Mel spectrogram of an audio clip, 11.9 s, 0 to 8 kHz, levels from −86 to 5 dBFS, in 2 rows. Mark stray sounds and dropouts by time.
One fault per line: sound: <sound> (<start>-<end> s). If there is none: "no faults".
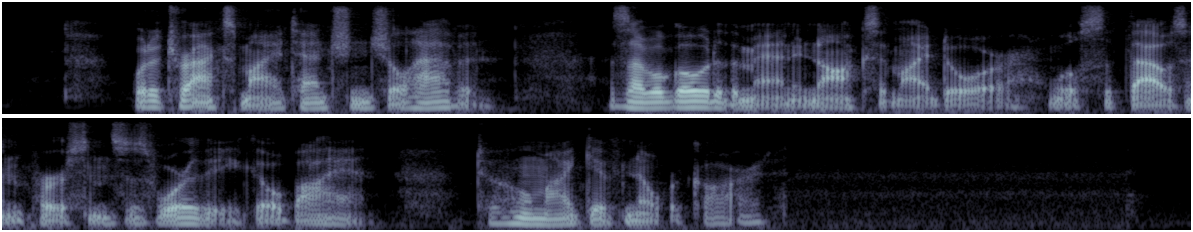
no faults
